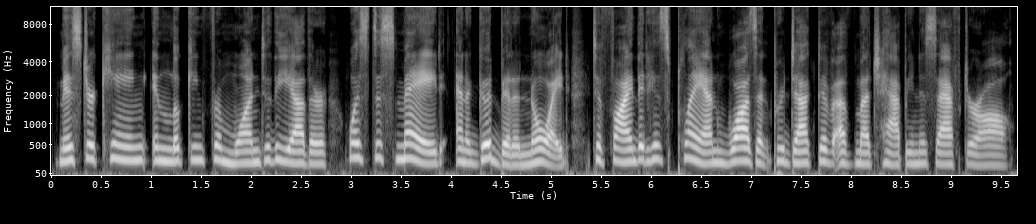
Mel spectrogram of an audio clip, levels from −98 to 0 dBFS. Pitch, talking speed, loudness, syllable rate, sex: 195 Hz, 175 wpm, -20 LUFS, 4.4 syllables/s, female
